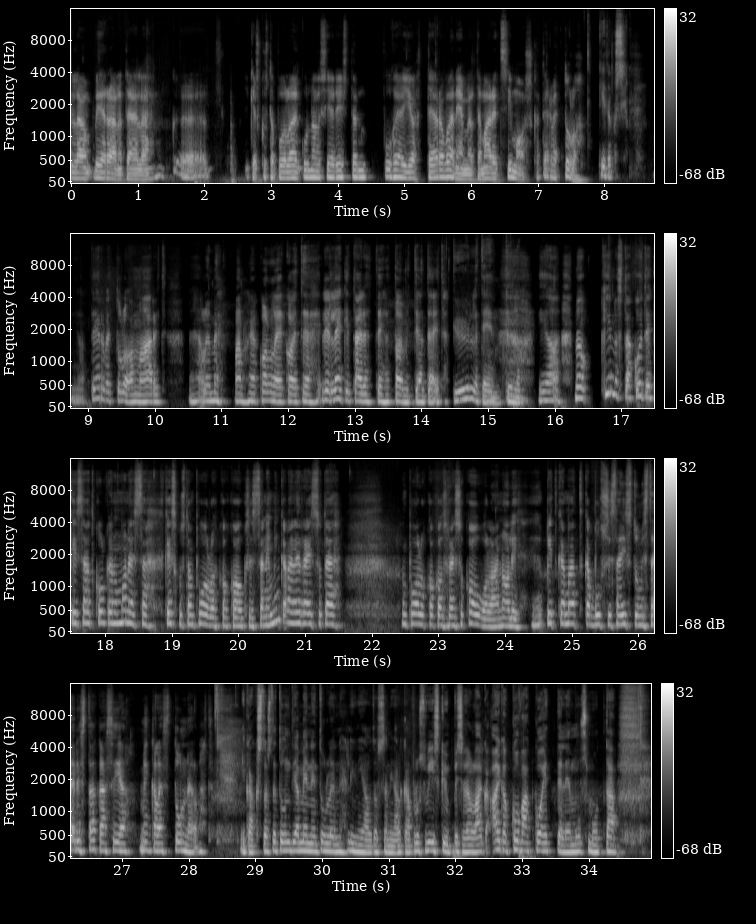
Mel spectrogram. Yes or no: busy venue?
no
